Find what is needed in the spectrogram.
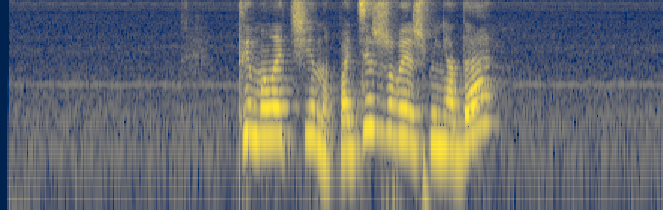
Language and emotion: Russian, positive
